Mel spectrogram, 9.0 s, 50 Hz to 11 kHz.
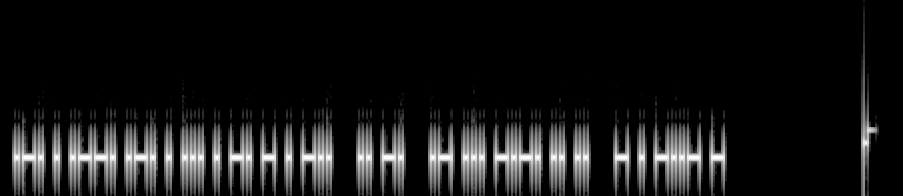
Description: Morse code, heard as a keyed tone, about 30 wpm, 700 Hz. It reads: REPRESENTED IN ASCII TEXT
